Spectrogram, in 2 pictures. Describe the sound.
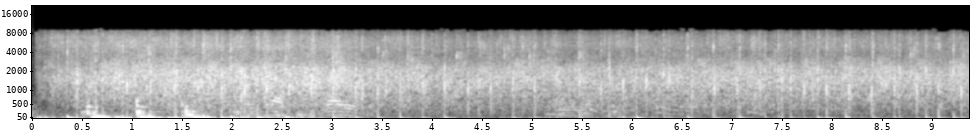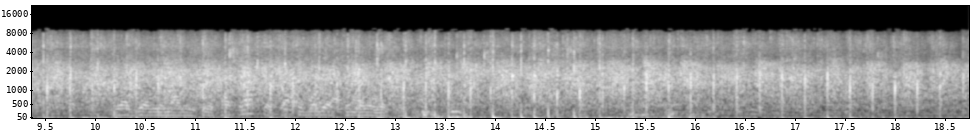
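Sustained applause from a large audience, a dense, steady roar of clapping that stays loud throughout, with faint voices mixed underneath.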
